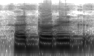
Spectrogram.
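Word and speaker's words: rhetoric: हेटोरिक are silent रह गया, हेटोरिक शब्द जाल होगा, हेटोरिक।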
